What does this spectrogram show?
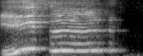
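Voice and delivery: very high, loud, sing-songy taunting call.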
